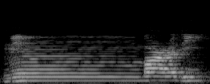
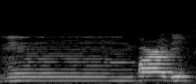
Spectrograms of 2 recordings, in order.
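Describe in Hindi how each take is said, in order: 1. b से पहले n नरम नासिक्य m बन जाता है। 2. b से पहले n नरम नासिक्य m बन जाता है।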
